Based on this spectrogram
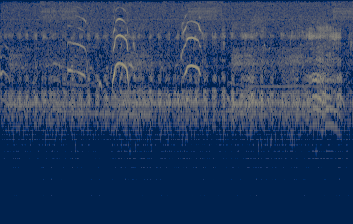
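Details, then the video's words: Shelducks locked in mating-season fights: clear arched whistles repeat about once a second over a continuous mass of harsh lower calls. "Shelduck lovefights / Bergeend liefdesgevechten"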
